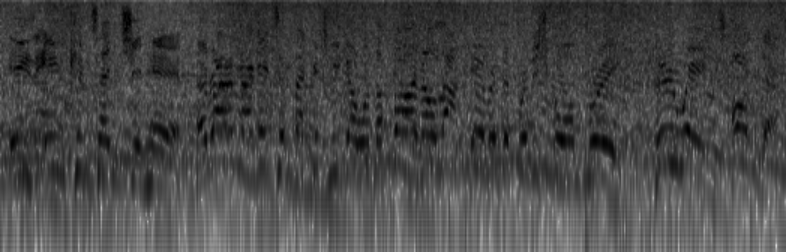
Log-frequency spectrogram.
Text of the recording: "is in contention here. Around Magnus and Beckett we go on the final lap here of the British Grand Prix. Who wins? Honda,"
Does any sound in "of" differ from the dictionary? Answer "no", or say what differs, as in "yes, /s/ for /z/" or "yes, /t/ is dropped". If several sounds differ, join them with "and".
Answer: yes, /w/ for /v/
